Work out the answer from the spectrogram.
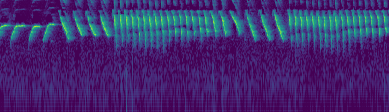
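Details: Canary singing as a tutor for young birds: a few upslurred whistles, descending sweeps, then long fast trills of repeated high notes alternating with slower sweeping phrases.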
